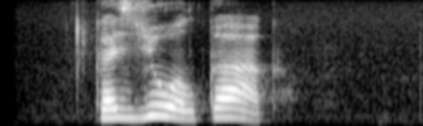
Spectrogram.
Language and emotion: Russian, angry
